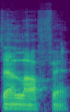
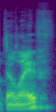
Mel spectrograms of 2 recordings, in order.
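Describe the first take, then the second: First: The name is said as three separate syllables. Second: The name is said as two bunched syllables. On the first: The speaker calls it right. "It's like three words" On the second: The speaker calls it wrong. "if it's all bunched together like this, people are like"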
